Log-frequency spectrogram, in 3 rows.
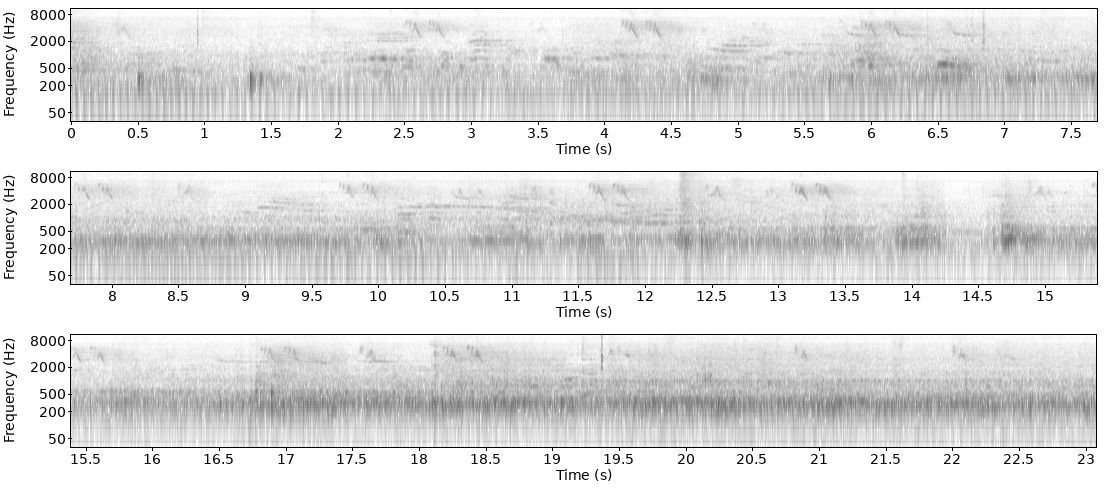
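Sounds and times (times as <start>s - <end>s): bird chirping: 2.5s - 7.0s, 7.6s - 13.6s, 14.8s - 22.7s.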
